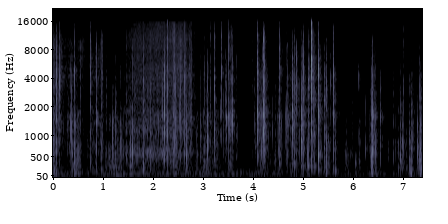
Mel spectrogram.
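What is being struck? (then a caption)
Water-warped paper catalog pages. Long nails scratch and rub across the wavy pages of a water-warped paper toy catalog, making dense, bright crinkling and crunching with many quick, dry bursts. After a brief pause, a page is turned, followed by more sharp, crackly rustling.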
